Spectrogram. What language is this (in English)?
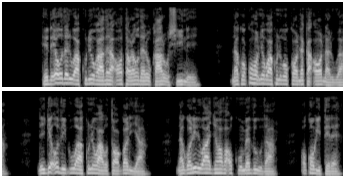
Kikuyu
